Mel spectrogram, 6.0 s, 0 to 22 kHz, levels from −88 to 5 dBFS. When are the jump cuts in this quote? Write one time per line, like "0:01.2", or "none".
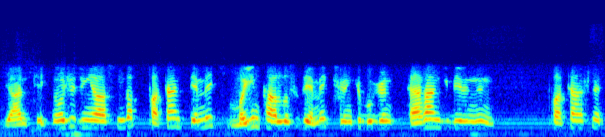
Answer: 0:02.2
0:04.0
